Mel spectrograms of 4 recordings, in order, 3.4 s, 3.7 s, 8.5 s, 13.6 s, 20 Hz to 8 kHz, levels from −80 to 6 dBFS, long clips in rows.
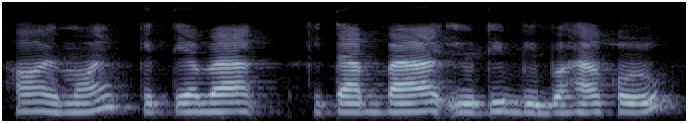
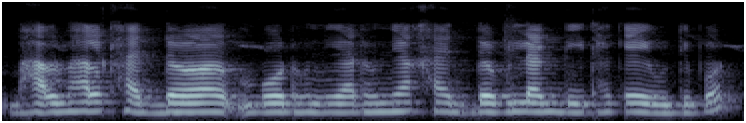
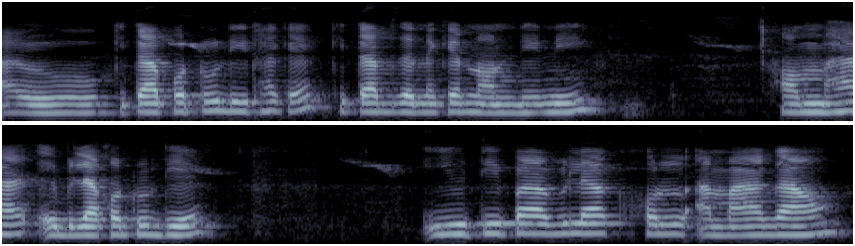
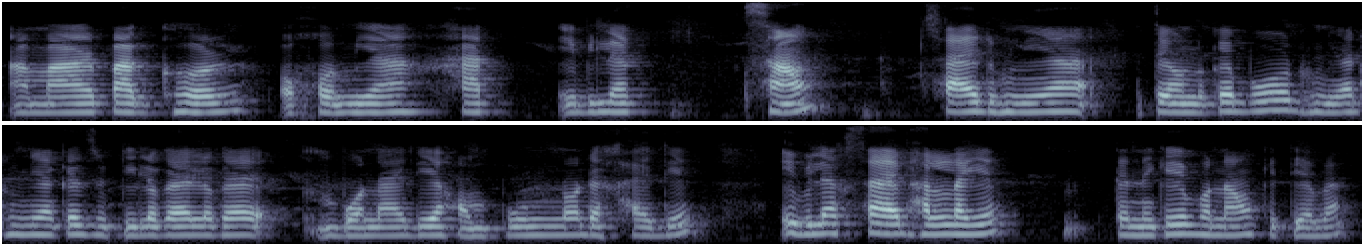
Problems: background sounds at intervals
